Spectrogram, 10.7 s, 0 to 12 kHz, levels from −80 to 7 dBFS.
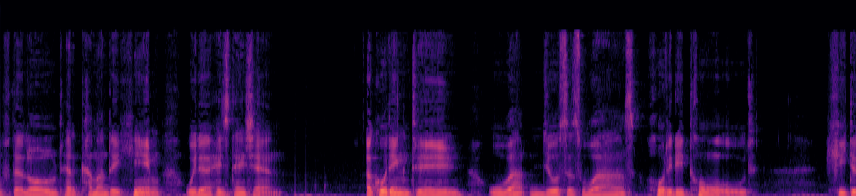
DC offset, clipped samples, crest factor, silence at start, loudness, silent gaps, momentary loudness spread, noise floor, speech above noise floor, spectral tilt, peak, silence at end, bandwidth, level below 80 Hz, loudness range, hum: under 0.1%; under 0.1%; 18 dB; 0 s; -29 LUFS; none; 11 LU; -53 dBFS; 24 dB; -6 dB/octave; -12 dBFS; 0 s; 10.5 kHz; -48 dBFS; 3 LU; none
